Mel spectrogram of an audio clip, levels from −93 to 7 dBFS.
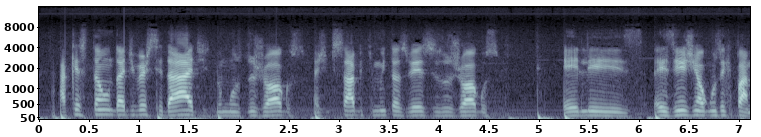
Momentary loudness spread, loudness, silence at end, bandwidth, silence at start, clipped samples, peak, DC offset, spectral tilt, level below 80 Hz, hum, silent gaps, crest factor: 15 LU; -19 LUFS; 0 s; 16 kHz; 0 s; under 0.1%; 0 dBFS; under 0.1%; -4.5 dB/octave; -34 dBFS; none; none; 20 dB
